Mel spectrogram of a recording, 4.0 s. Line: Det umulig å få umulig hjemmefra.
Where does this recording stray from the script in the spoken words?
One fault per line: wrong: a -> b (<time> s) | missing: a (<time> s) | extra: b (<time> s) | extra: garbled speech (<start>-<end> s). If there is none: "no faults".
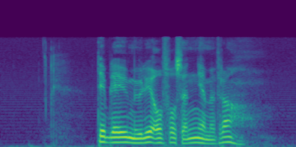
extra: ble (1.5 s)
wrong: umulig -> sønnen (2.3 s)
